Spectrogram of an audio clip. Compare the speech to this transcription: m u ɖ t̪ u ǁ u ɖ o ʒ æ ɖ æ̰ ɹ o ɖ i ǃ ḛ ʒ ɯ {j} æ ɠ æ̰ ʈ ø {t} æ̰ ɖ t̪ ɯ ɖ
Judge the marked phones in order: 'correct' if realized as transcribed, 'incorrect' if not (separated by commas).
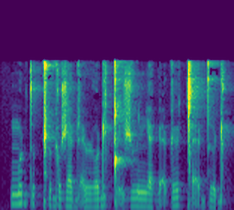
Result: incorrect, incorrect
